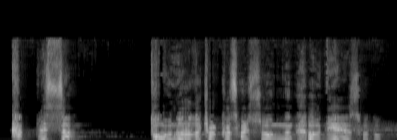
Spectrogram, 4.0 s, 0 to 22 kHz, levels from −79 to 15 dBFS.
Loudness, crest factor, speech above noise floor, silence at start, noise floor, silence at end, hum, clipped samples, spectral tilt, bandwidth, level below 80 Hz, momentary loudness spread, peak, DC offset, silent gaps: -19 LUFS; 20 dB; 44 dB; 0.15 s; -65 dBFS; 0.15 s; 60 Hz at -60 dBFS; under 0.1%; -0.5 dB/octave; 16.5 kHz; -66 dBFS; 5 LU; -2 dBFS; under 0.1%; none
